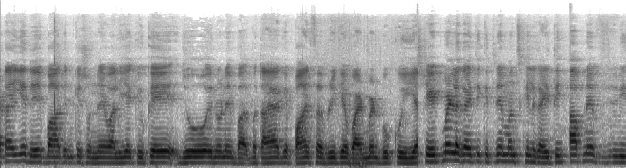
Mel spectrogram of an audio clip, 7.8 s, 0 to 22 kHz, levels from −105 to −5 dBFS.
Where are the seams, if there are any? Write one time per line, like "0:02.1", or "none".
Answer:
0:05.3
0:07.1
